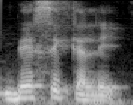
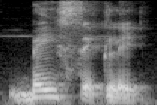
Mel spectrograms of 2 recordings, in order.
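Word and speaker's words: basically: বলতাম তাই না যেমন বেসিক্যালি আসলে এটা বেসিক্যালি না এটাকে বলতে হবে বেসিকলি অফ বেসিকলি বেসিকলি যেমন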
